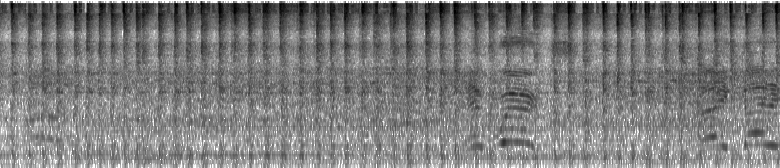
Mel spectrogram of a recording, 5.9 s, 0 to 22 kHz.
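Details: 2020 KTM 300 XC TPI, 279.1 hours, trail no-start with FI light pointing to fuel/oil pump signal, after rewiring and heat-shrinking: two-stroke catches and holds a crisp even run, steady popping exhaust, no misfire.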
